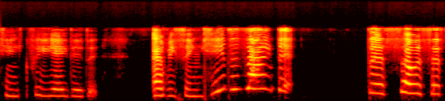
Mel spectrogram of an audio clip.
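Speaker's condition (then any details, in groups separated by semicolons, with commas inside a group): Cerebral palsy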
